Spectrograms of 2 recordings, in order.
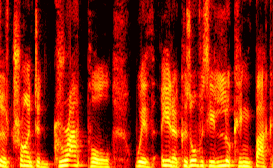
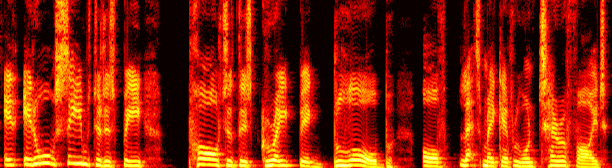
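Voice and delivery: ordinary talk, nothing marked

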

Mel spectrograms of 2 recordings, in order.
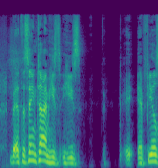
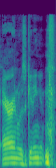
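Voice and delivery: usual speaking voice

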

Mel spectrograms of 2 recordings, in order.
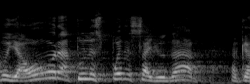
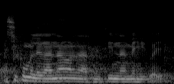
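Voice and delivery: normal talking voice

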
